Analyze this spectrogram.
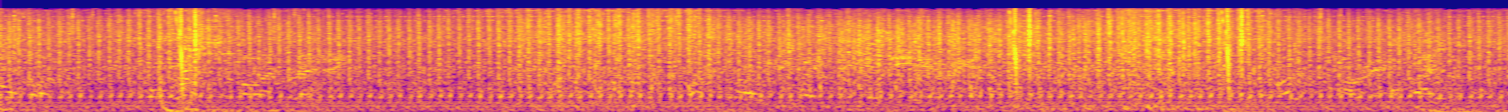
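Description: A minigun fires in a rapid, continuous roar.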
